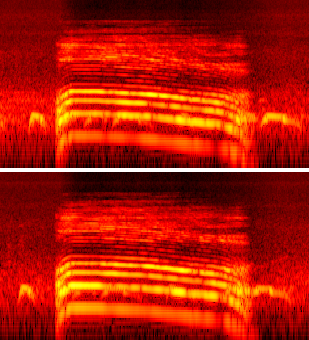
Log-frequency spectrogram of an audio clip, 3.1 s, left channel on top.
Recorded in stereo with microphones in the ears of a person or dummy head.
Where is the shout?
85° right, 2 m.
